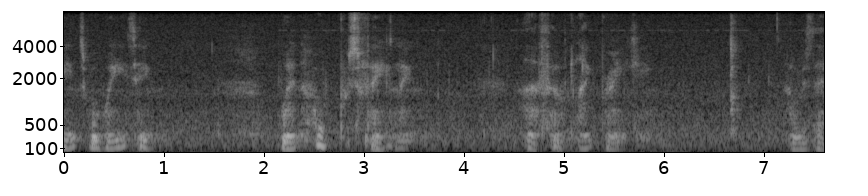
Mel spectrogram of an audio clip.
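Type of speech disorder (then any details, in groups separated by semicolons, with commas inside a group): Bulbar dysarthria; progressive bulbar palsy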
